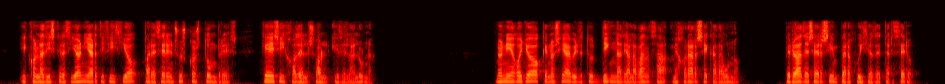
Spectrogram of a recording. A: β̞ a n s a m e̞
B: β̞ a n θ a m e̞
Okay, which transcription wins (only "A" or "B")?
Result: B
